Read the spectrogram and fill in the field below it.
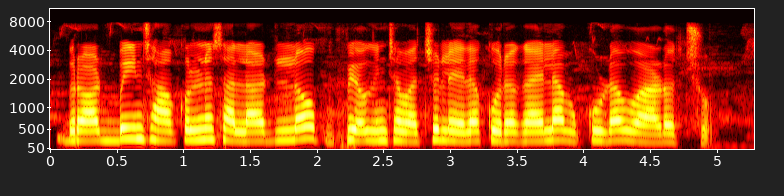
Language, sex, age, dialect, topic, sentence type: Telugu, male, 25-30, Telangana, agriculture, statement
